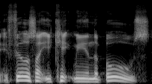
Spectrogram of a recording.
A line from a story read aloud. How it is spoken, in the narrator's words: He rolled over and cried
